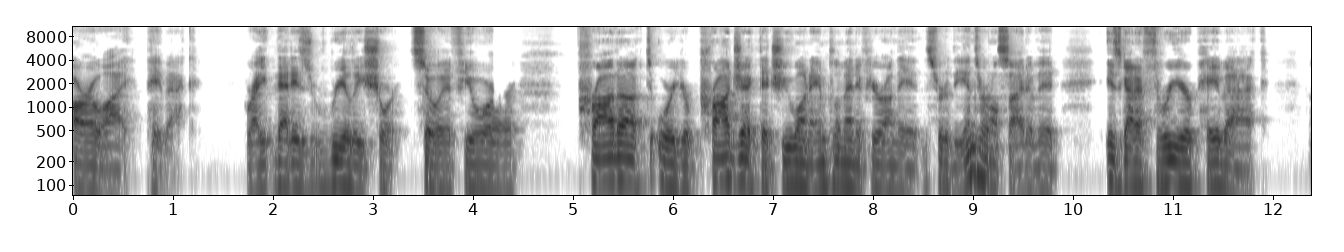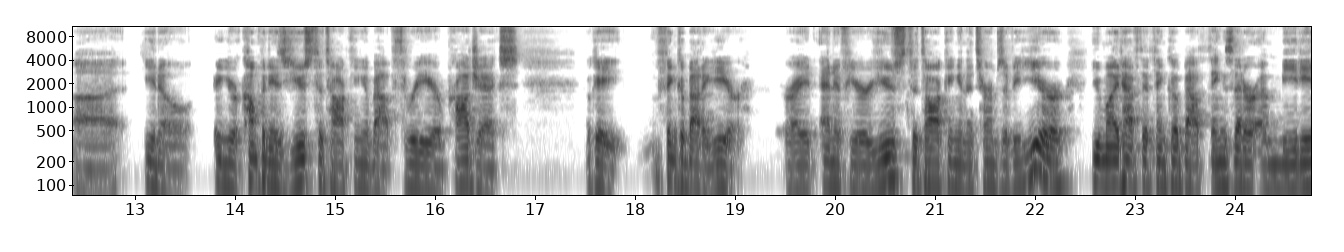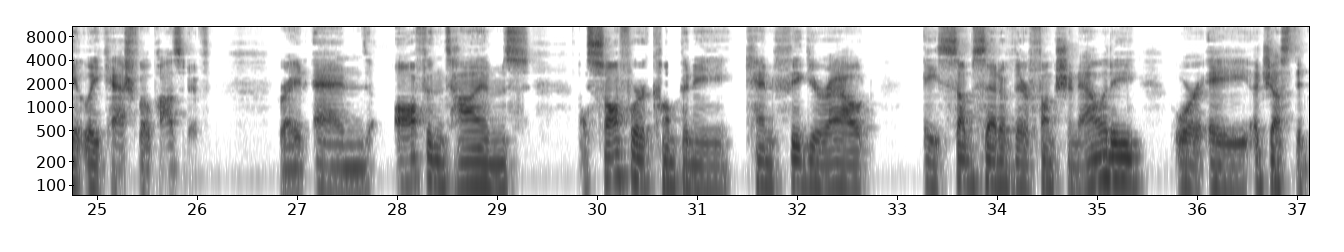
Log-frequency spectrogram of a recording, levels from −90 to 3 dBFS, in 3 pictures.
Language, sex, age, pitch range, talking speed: English, male, 30-49, 90-100 Hz, 155 wpm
